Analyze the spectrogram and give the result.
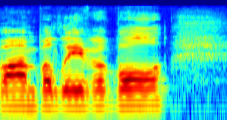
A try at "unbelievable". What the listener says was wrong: You say unbelievable really weird. There's no O in that.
